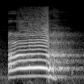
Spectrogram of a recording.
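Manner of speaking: high 'oh' of pain; imitated pained moan. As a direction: moan as if straining to hold on. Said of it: "and I'm like".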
